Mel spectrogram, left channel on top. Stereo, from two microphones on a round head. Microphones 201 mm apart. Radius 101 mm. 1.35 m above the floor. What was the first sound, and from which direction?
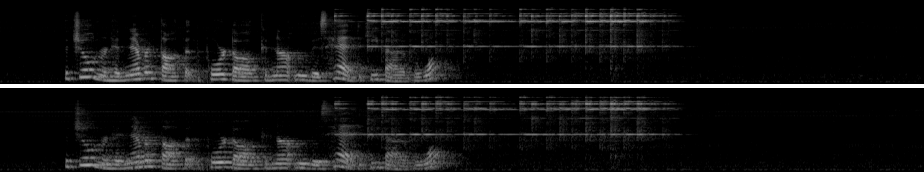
A woman speaking, 70° left (ahead or behind).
